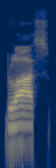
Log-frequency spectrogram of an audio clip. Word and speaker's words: Blas: Tell us about Blas, and we're pronouncing his name in Spanish or in Castilian as Blas Valera.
